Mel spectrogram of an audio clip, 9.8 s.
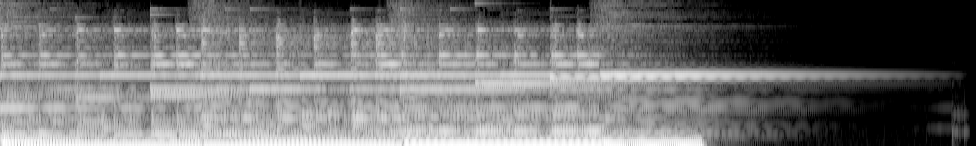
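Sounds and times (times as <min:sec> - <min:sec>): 
music stinger without drums: 0:00.0 - 0:07.1.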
